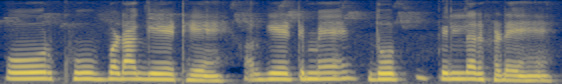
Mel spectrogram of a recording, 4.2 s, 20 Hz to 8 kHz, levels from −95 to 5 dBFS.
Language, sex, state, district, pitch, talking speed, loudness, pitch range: Hindi, female, Uttar Pradesh, Saharanpur, 210 Hz, 170 wpm, -12 LUFS, 190-215 Hz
